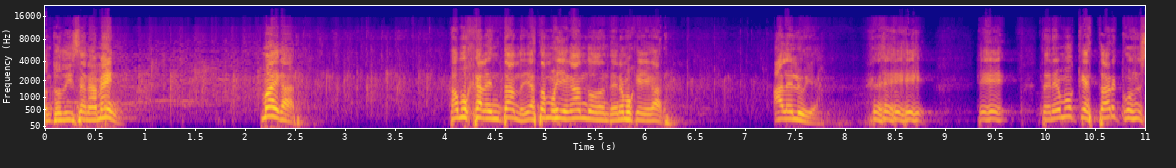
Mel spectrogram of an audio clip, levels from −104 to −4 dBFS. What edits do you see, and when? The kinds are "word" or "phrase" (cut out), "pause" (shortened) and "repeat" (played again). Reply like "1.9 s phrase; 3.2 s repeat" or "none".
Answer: none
